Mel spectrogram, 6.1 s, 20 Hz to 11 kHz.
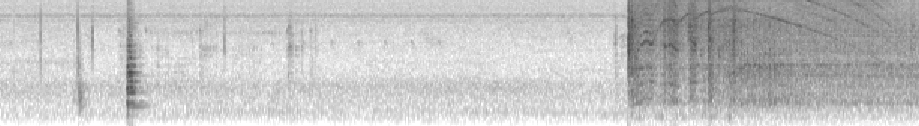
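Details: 2024 Proton S70 1.5T Executive (1.5 L JLH-3G15T turbo petrol, 7-speed DCT), started with the remote engine start: one short horn chirp, then a brief crank catches cleanly and settles to a smooth, steady fast idle; a normal, healthy start.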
